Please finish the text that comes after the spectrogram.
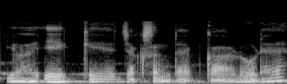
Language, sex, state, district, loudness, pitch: Hindi, male, Chandigarh, Chandigarh, -15 LUFS, 120 Hz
